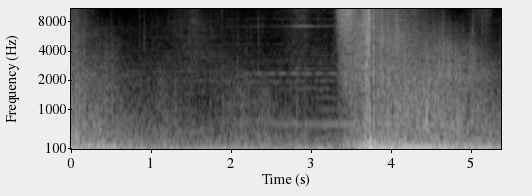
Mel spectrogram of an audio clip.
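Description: Confringo spell explosion in Hogwarts Legacy: a deep booming blast hits partway through a rumbling game soundscape, then fades into a lingering roar.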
